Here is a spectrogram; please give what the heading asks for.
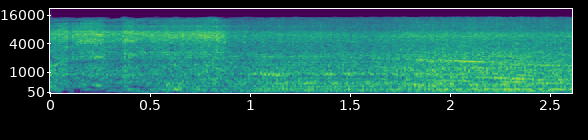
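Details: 2011 Chevrolet Aveo with the check engine light on and slightly higher fuel consumption: the engine turns over with a hissy whirring crank but doesn't catch. The camshaft position (CMP) sensor is damaged, and an LED test lamp on its signal line shows no flashes.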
